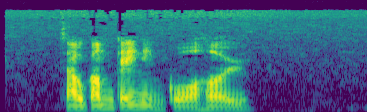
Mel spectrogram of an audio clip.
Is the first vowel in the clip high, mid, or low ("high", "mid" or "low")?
low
